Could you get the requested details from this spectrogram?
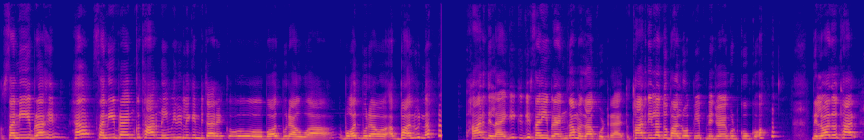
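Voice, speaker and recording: A woman's voice: high voice, a little fast, a bit bright. A woman giving a sarcastic, mocking gossip commentary and mimicking the people she criticizes. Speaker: online commentator.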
